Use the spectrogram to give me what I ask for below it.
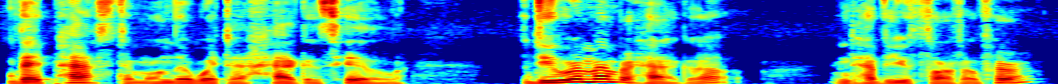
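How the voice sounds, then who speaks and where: A man voicing a calm, dry-witted spy who answers flatly and unbothered. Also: mid-range voice, moderate pace, slightly rough, no room sound, pitched above the performer's own voice.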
